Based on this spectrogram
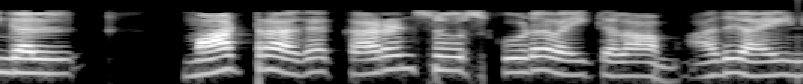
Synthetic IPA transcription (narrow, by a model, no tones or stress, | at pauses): ŋɡɐɭ | maːʈraːɣɐkɐɾɐɳʈsoːɾskuːɽɐʋɐɪkːɐlaːmɐðɯɐɪn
